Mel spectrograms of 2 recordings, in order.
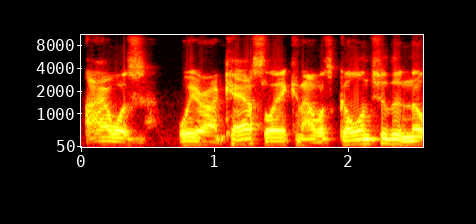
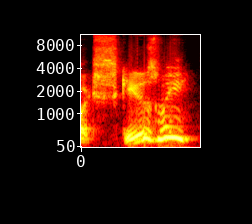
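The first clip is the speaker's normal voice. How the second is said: a much higher, sharp excuse me; incredulous; 13 semitones higher than usual. Retold or imitated. Angler insulted by his co-angler, incredulous high retort. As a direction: act stunned by the insult.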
